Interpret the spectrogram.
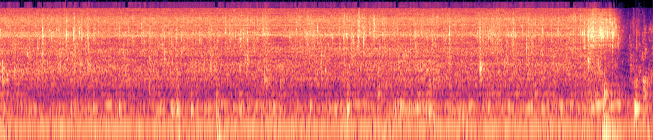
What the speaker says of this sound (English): Here's me washing, getting some soap.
